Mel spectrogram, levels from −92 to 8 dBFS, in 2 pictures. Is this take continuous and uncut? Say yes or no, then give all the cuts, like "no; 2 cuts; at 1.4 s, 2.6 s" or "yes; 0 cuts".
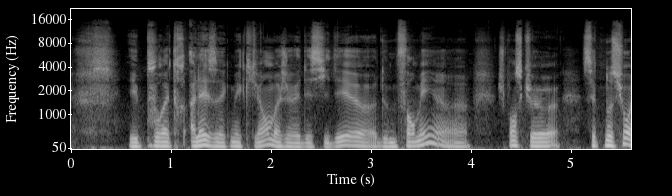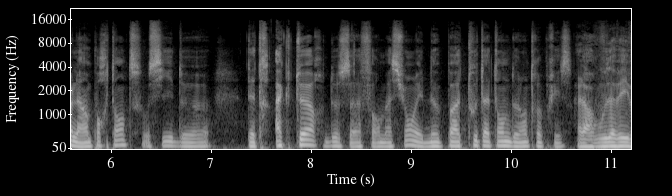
yes; 0 cuts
